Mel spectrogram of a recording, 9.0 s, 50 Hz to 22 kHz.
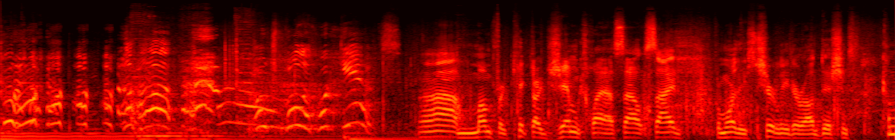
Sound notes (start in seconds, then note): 1.7 sniggering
